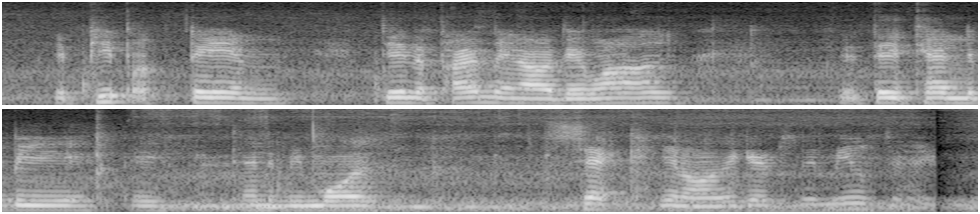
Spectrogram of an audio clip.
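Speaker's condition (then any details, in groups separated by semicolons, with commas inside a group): Cerebral palsy; spastic type, from birth, premature birth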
